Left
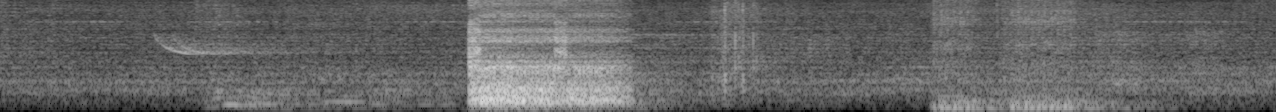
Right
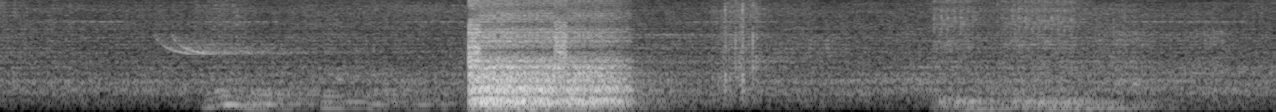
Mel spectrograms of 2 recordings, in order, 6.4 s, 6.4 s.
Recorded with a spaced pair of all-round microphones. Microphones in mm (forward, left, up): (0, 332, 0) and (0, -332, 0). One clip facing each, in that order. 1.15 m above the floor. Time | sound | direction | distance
1.0 | a man speaking | 65° right (ahead or behind) | 9.5 m
2.4 | an explosion | 25° right (ahead or behind) | 0.6 m
4.7 | a drill | 80° left | 5.5 m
